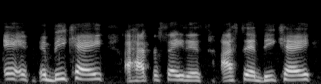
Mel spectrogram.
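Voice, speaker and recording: An excitable woman chatting on a movie review podcast. Her voice comes through muffled and lo-fi. The sound is dry and close, with no room around it. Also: medium pitch, normal speed, no room sound. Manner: excitable, acts out scenes with squealing quoted voices. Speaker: podcast co-host. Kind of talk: casual movie review chat.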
